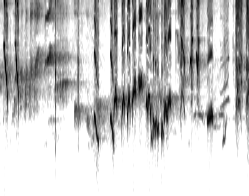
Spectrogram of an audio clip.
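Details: Loud, lively caged white-rumped shama, used to provoke other shamas into song and fighting; rich warbling of quick slurred whistles and chattering notes, varied and continuous.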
